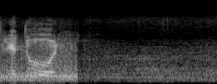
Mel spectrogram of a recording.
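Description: Steady car engine hum from an animated soundtrack, with a brief voice exclamation over it. Both cut off abruptly under a second in, leaving only a faint low hum.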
